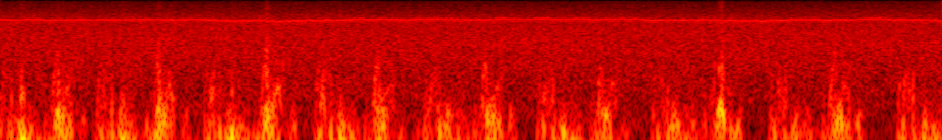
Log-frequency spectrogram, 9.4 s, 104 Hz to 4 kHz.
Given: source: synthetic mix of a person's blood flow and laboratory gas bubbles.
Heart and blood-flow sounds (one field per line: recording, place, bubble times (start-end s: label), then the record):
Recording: Doppler ultrasound of blood flow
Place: precordium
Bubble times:
no bubbles
From the record:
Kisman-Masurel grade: 000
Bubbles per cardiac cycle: 0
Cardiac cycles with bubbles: 0%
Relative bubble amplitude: no bubbles discernible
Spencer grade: 0 (complete lack of bubble signals)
